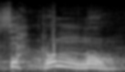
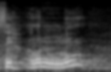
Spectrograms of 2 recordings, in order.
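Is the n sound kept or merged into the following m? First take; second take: merged; kept. First: The n merges into a doubled m sound. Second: The n sound is pronounced before the m. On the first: This is how it is read in recitation. "menjadi sihrummu" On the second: This is the underlying form before assimilation.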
